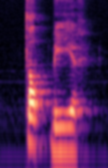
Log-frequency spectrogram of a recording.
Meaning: draught (UK), draft (US); draught beer (beer drawn from a keg or barrel)
- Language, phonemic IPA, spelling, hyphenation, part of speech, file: Dutch, /ˈtɑp.bir/, tapbier, tap‧bier, noun, Nl-tapbier.ogg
